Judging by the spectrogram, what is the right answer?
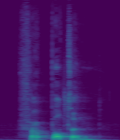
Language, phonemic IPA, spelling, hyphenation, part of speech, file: Dutch, /vərˈpɔ.tə(n)/, verpotten, ver‧pot‧ten, verb, Nl-verpotten.ogg
- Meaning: to repot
